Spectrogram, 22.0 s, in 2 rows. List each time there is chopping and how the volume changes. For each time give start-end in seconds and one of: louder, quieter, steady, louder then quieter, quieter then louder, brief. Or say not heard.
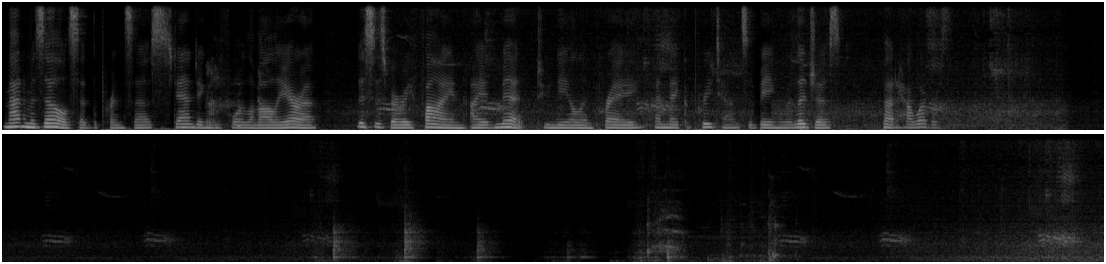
14.1-18.6 quieter then louder.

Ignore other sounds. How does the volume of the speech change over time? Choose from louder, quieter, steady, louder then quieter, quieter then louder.
steady.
